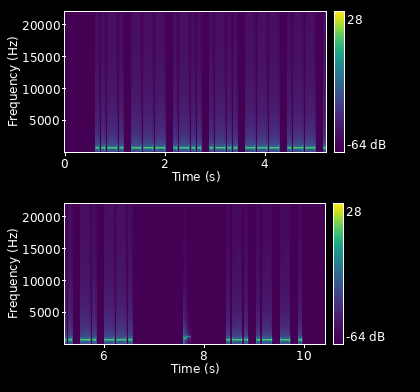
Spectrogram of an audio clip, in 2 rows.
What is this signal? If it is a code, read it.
Morse code, heard as a keyed tone, about 20 wpm, 700 Hz. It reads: FOLLOWING RATE
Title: Sentences from Top 700 Words - New Word Drill - 20wpm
